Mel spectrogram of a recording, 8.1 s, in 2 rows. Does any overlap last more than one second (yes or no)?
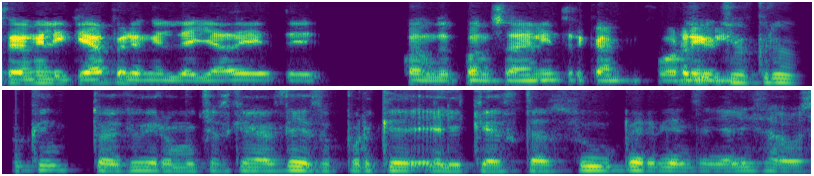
no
